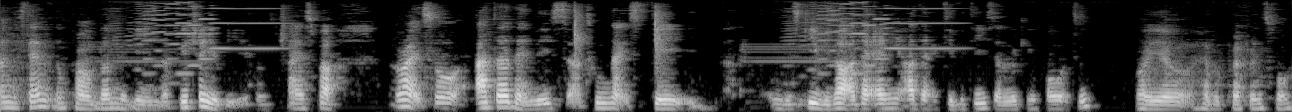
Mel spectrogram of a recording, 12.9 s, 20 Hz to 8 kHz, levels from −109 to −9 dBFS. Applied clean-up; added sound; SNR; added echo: classical method Wiener filter.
